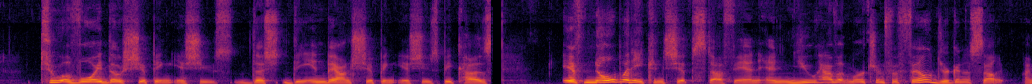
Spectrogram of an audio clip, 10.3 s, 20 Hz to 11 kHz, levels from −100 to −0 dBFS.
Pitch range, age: 155-190 Hz, 50-69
